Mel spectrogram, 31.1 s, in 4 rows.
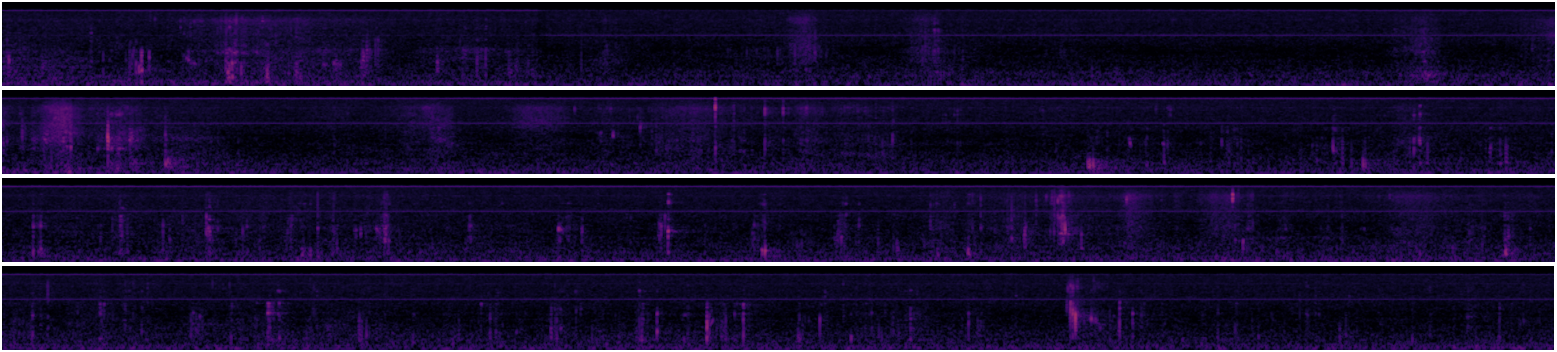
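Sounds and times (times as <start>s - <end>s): person chewing with smacks: 0.0s - 3.0s, 9.6s - 31.0s.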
